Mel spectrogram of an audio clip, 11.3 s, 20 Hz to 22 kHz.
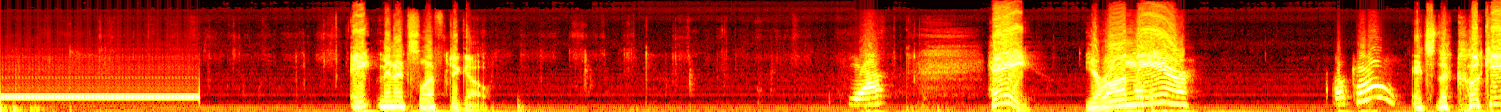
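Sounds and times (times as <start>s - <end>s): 
telephone dial tone: 0.0s - 1.5s
faint low hum: 0.0s - 11.2s
speech: 2.8s - 3.8s, 6.4s - 9.0s, 10.0s - 11.2s.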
